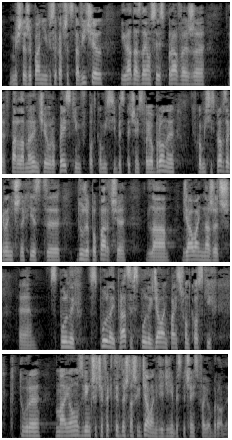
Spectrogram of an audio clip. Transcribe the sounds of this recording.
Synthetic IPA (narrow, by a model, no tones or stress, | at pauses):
mɘɕlɛʐɛpaɲivɘsɔkapʂɛt̪st̪avʲit͡ɕɛl | iɾad̪azd̪ajɔ̃w̃sɔbʲjɛspɾavɛʐɛ | fpaɾlamɛɲt͡ɕɛːwɾɔpɛjskʲimfpɔt̪kɔmʲisʲjibɛspʲjɛt͡ʂɛ̃j̃st̪faiɔbɾɔnɘ | fkɔmʲisʲjispɾavzaɡɾaɲit͡ʂnɘxjɛst̪d̪uʐɛpɔpaɾt͡ɕɛ | d̪la | d͡ʑawaɲnaʐɛt͡ʂ | fspulnɘxfspulnɛjpɾat̪sɘfspulnɘɣd͡ʑawaɲpaj̃st̪t͡ʂwɔnkɔfskʲixkt̪uɾɛ | majɔ̃w̃zvʲjɛŋkʂɘt͡ɕɛfɛkt̪ɘvnɔɕt͡ɕnaʂɘɣd͡ʑawaɲvd͡ʑed͡ʑiɲɛbɛspʲjɛt͡ʂɛ̃j̃st̪faiɔ̰bɾɔ̰nɘ̰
